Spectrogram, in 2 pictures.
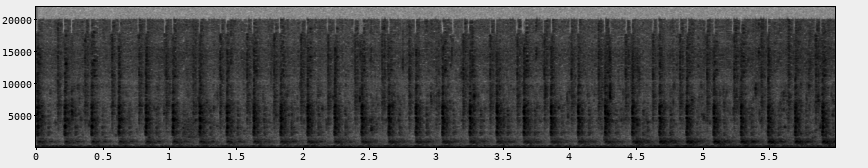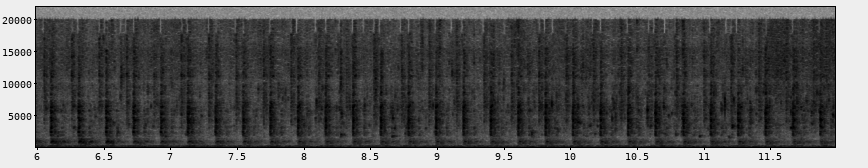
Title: Water meter knocking noise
